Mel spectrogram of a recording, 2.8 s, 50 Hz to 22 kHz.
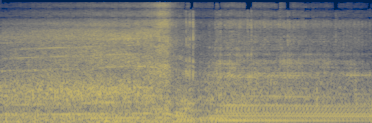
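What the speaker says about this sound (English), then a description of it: "a 2013 Chevy Camaro ZL1. This thing is a 900 horsepower beast." A tuned, supercharged 900 hp 2013 Chevy Camaro ZL1 with a manual gearbox roars loud and close, a dense sustained engine note with a brief shift in pitch midway.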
